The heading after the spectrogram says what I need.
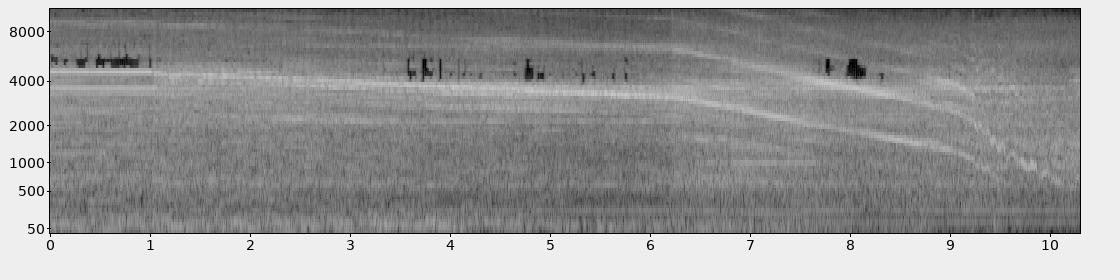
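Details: Redcat Kaiju EXT RC truck on 3S, about 36 mph: loud high whine over road hiss, falling as it passes and slows; pinion meshed too tight, owner thinks motor clamp pushes it harder and costs speed.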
